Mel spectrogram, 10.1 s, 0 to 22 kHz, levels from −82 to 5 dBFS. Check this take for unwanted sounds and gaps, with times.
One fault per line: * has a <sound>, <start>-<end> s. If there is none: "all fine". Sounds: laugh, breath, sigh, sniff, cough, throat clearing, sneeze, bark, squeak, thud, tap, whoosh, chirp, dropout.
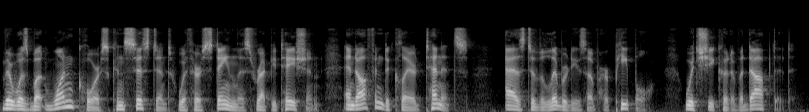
all fine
